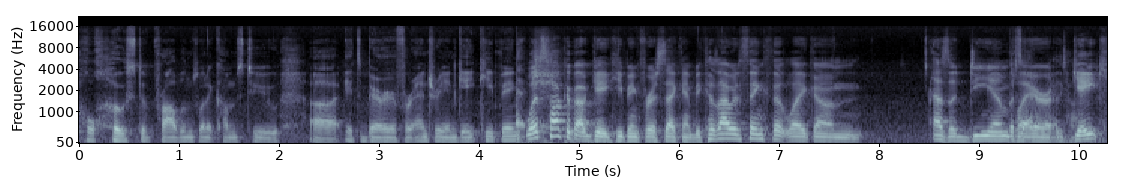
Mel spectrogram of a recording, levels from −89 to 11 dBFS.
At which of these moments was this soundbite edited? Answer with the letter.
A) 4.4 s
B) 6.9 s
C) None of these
A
